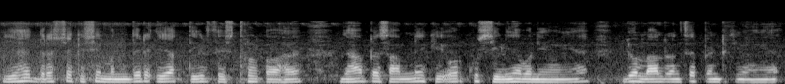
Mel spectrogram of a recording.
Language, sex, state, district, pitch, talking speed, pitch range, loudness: Hindi, male, Uttar Pradesh, Lalitpur, 125 Hz, 205 wpm, 120-135 Hz, -15 LUFS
